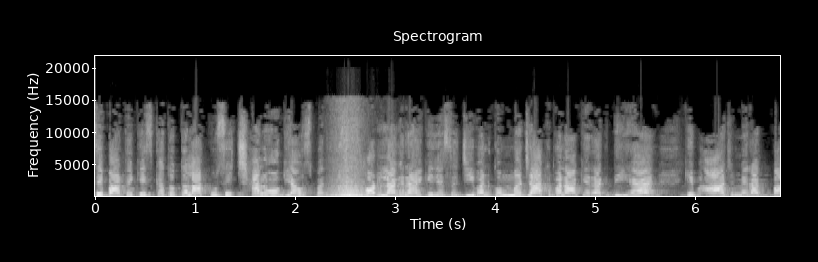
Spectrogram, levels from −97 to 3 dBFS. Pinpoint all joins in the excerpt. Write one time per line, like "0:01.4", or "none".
0:02.6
